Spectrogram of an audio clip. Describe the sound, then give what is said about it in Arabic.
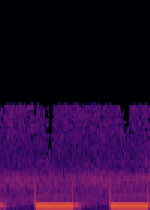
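Telephone line tone after a call with a caller from Yemen is cut off: two steady, mid-pitched tone bursts of about half a second each, separated by silence, with no voices. “طيب انقطع اتصال مع حسن من اليمن”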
